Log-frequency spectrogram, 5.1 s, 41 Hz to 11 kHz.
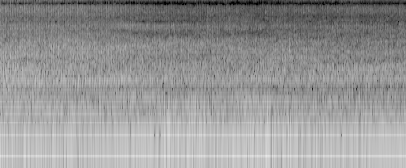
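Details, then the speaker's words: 1993 Dodge Ram 350 ramp truck, 12v Cummins diesel, 5-speed manual, after battery charging and bleeding the injectors: deep steady rumble with even beat, no misses or knocks; healthy idle. "Oh guys, she's running. She started up after I got her hooked up to the charger and used the engine boost. And actually started up pretty quickly after I bled all the injectors on the side there. Looks like it's running pretty good."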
